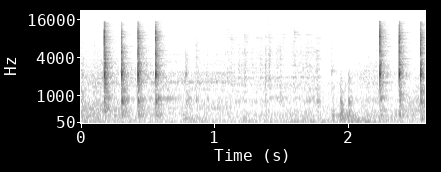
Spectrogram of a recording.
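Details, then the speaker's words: Restored 1890s T-handle ratchet brace cutting a thread with a large tap in a board: two crisp runs of four sharp clicks, about eight per second, with a gap; healthy pawl working cleanly under load. "that lovely noise. You know what that is, right? That's the sound of success."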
